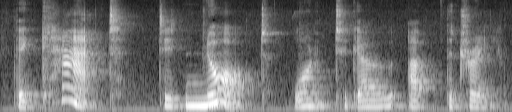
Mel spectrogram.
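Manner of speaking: slow, word-by-word dictation; dictated sentence. Shown as a demonstration. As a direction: read it out slowly, spacing the words. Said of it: "Now, the sentence today is".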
